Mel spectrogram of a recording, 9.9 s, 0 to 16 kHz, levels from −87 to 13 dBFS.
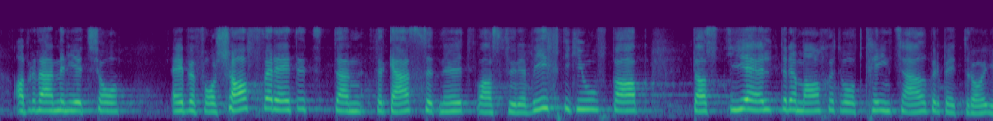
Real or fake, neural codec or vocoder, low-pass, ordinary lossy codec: fake; codec, 16 kHz, 2 kbps, FunCodec, trained on Chinese and English, 25 frames a second; 7.2 kHz; none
